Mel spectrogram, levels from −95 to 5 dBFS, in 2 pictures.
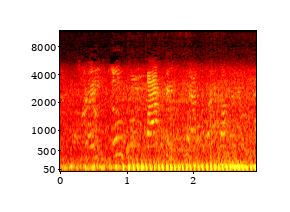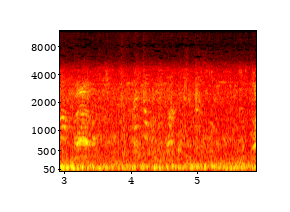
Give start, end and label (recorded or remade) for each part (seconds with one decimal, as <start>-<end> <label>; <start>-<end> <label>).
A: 0.0-5.9 recorded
